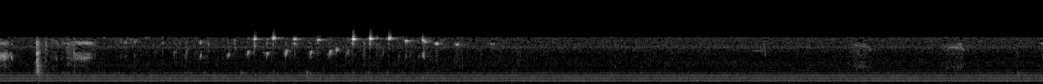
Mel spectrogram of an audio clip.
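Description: Barn owls calling: a rapid run of short, high chirping calls, about five a second, lasting roughly two and a half seconds, with a single call just before it and two faint ones near the end. A steady electrical mains hum from the camera's microphone runs underneath.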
